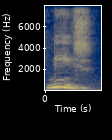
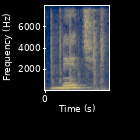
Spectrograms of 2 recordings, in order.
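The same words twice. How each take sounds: First: The word rhymes with leash. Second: The word rhymes with ditch. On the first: "that rhymes with leash" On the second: "which rhymes with ditch"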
